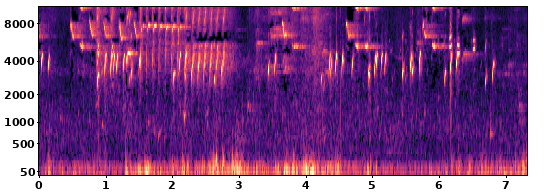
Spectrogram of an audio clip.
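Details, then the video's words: Spring song of a goldfinch, a lively run of rapid tinkling, twittering notes and short buzzy trills, tumbling on for several seconds with brief pauses, low rumble underneath. "Goldfinch's Song"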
